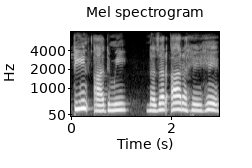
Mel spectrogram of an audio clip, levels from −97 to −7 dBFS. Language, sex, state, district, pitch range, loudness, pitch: Hindi, female, Madhya Pradesh, Bhopal, 210-235 Hz, -14 LUFS, 220 Hz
